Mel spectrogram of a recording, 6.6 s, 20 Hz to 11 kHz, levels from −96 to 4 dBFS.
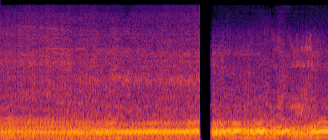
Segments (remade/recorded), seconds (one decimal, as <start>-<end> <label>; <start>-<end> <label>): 0.0-2.1 recorded; 2.1-2.6 remade; 2.6-5.2 recorded; 5.2-5.8 remade; 5.8-6.6 recorded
